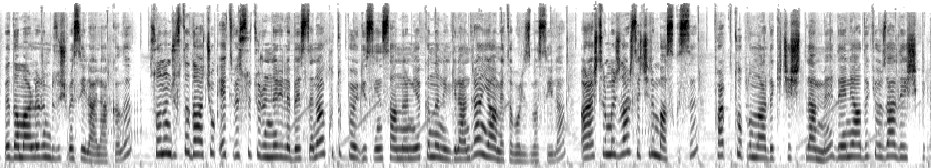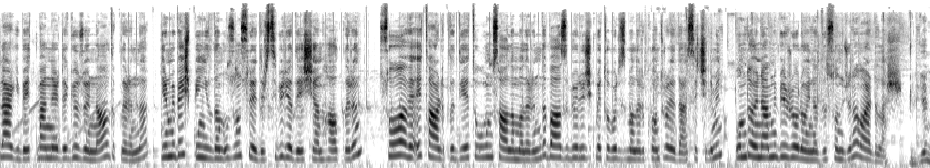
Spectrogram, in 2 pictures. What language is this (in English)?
Turkish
